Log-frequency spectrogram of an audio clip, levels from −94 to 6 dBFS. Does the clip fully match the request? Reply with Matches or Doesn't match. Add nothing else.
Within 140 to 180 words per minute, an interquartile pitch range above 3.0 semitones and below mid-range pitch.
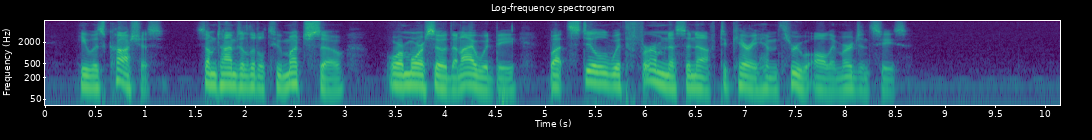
Matches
